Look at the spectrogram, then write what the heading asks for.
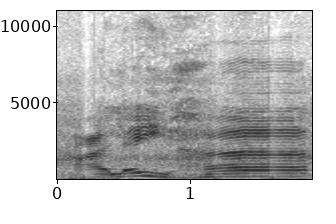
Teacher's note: عین کے مخرج کا دھیان رکھنا ہے آپ نے، اور ہا کے مخرج کا بھی دھیان رکھنا ہے. ہا کے بعد الف مدہ ہے تو الف مدہ کو ہم کھینچ کے پڑھیں گے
